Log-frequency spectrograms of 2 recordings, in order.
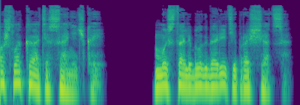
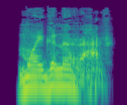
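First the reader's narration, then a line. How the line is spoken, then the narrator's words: Grumbled. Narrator (Russian): буркнул он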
